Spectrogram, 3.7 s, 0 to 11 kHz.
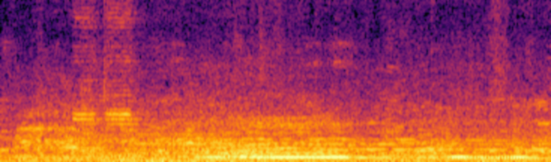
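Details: At a cattle market in Shariatpur, Bangladesh, on 16 June 2025, a Sahiwal bull calf gives a long, level, tonal lowing that holds for nearly two seconds and then trails into a second shorter moo, with men talking nearby.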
